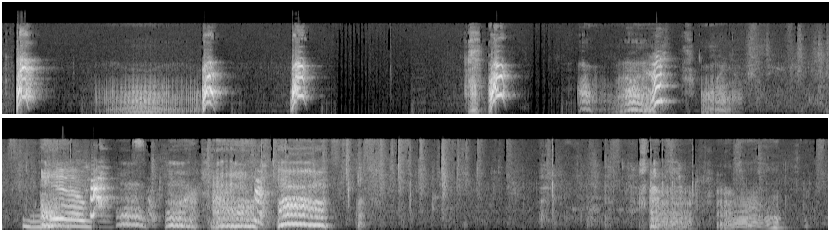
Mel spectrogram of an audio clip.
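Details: Miniature Pinscher dog giving a series of sharp barks, first spaced about a second apart, then denser bursts of barking and growly yaps in the middle, tapering to quieter yips.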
